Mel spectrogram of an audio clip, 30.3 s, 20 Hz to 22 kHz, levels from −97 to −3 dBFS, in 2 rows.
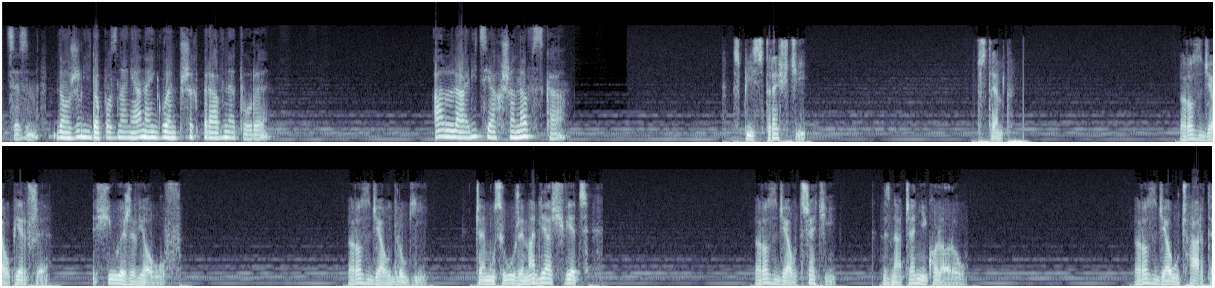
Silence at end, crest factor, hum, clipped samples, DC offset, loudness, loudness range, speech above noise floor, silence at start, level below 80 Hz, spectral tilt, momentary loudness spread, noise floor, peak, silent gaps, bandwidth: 0 s; 18 dB; none; under 0.1%; under 0.1%; -16 LUFS; 6 LU; 31 dB; 0 s; -34 dBFS; -5 dB/octave; 14 LU; -46 dBFS; 0 dBFS; none; 11 kHz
